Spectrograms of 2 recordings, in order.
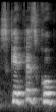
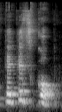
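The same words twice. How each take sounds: First: An 'sk' sound replaces the 'st' sound. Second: The word is said with a clear 'st' sound. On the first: The speaker calls it wrong. "ఎస్కే కాదు ఎస్టీ" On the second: The speaker calls it right. "ఎస్కే కాదు ఎస్టీ"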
